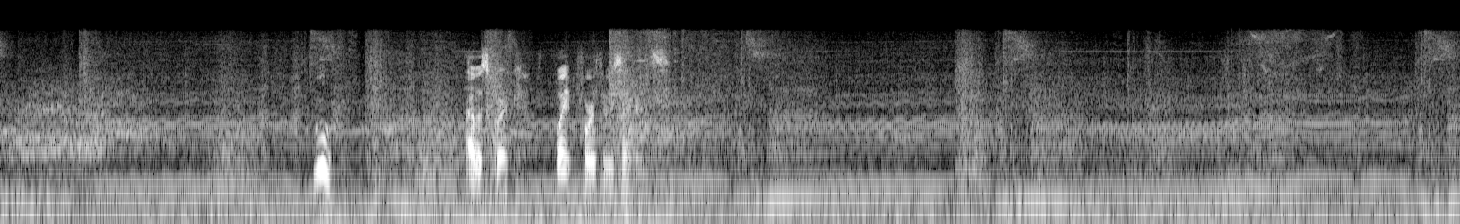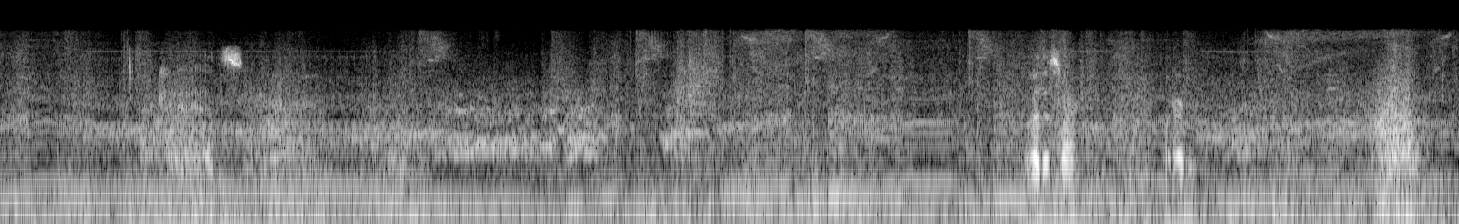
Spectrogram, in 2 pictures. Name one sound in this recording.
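A racing car engine roars steadily at high speed, its pitch rising and falling with the gears.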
